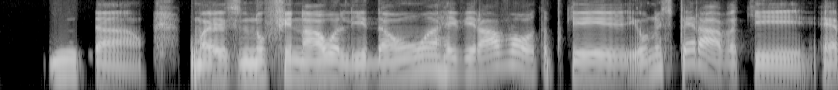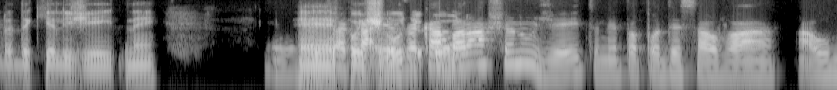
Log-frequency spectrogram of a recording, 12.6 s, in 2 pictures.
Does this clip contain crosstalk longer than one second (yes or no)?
yes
